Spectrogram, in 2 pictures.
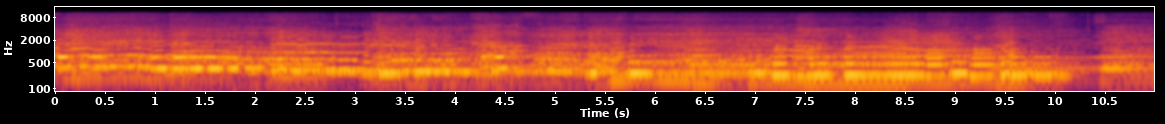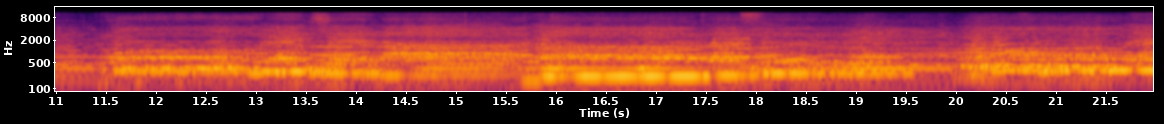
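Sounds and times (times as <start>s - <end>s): group of people singing: 0.0s - 10.1s, 11.4s - 21.9s
accordion: 0.0s - 21.9s.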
